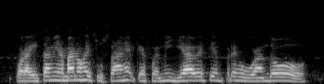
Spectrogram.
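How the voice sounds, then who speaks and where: This man has a high pitch. He talks at a very fast pace. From Venezuela, Barquisimeto (Lara). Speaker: sports journalist. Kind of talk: interview.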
